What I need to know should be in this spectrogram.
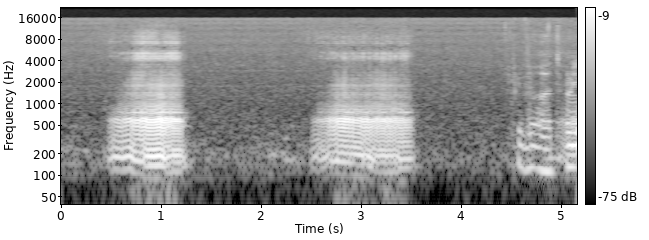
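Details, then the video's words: Loud dog snoring, two long rasping, harmonic breaths about two seconds apart, followed by a short burst of a human voice at the end. "loud dog snore"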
